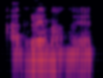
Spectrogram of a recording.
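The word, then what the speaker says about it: agrément: 어그리먼트에 브로직 발음, 아그레망을 요청합니다.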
